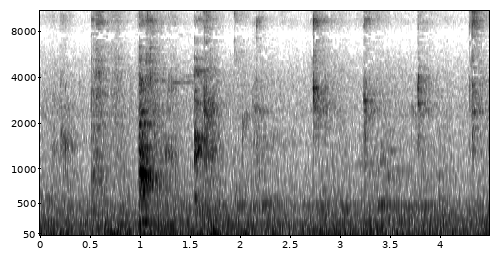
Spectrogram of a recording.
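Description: Crisp fried papad rolls crackling as they are handled and eaten with the fingers: a series of short, sharp crackles, about seven in four seconds, the loudest about a second in.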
